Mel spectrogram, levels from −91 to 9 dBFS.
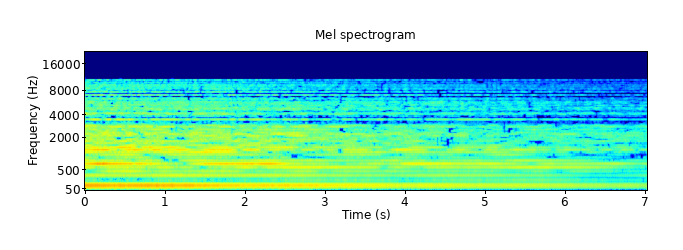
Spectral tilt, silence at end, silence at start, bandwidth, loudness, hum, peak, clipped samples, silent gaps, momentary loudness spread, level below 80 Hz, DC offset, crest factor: -3.5 dB/octave; 0 s; 0 s; 11 kHz; -22 LUFS; none; -4 dBFS; under 0.1%; none; 13 LU; -56 dBFS; under 0.1%; 18 dB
